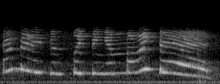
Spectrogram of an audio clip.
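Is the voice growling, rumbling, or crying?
crying. It is cried in Baby Bear's voice.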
